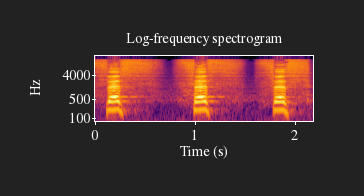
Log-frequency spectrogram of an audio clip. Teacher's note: من باطن الشفة السفلى مع أطراف الثنايا العليا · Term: الفاء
